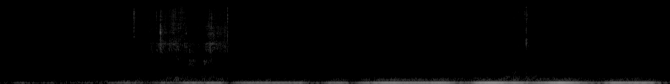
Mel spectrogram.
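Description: Paper scraping as a watercolour postcard is turned and slid across the table: a scrape about a second long a little over a second in, and a brief one near five seconds. A steady low rumble runs underneath.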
